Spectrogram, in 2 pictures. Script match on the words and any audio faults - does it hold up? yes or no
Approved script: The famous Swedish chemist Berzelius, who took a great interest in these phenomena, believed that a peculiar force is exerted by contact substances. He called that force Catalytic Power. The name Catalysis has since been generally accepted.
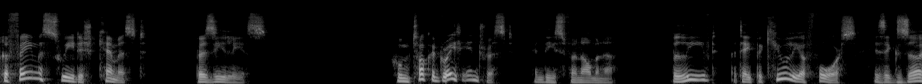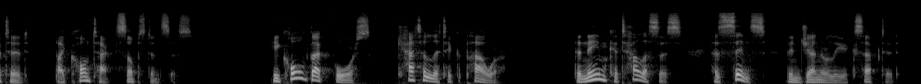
no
